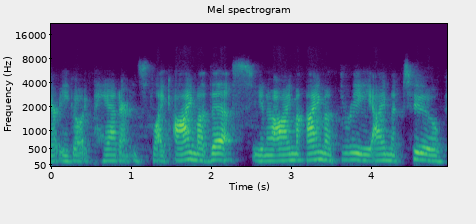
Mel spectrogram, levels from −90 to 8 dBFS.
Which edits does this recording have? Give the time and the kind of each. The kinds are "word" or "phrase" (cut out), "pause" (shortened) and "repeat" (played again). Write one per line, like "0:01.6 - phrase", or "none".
none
